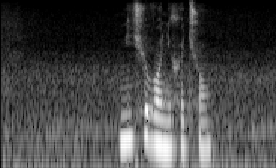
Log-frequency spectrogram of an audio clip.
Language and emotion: Russian, neutral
